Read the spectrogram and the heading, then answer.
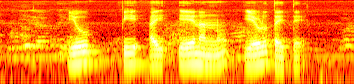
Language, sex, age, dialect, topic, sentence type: Kannada, male, 25-30, Central, banking, question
